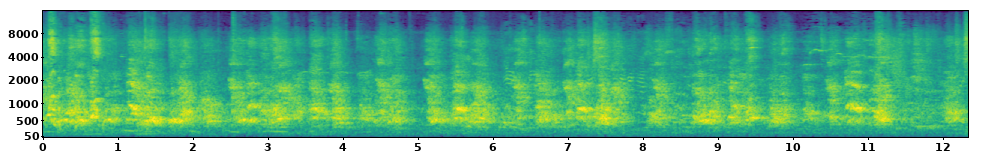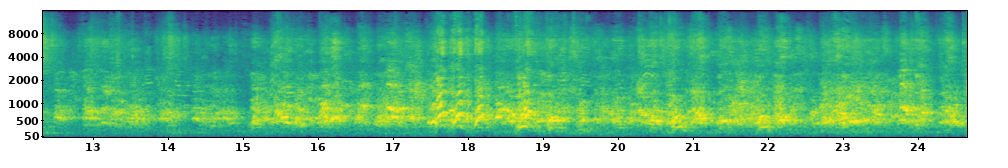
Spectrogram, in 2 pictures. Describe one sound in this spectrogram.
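Dogs bark and howl nonstop in an echoing room.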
